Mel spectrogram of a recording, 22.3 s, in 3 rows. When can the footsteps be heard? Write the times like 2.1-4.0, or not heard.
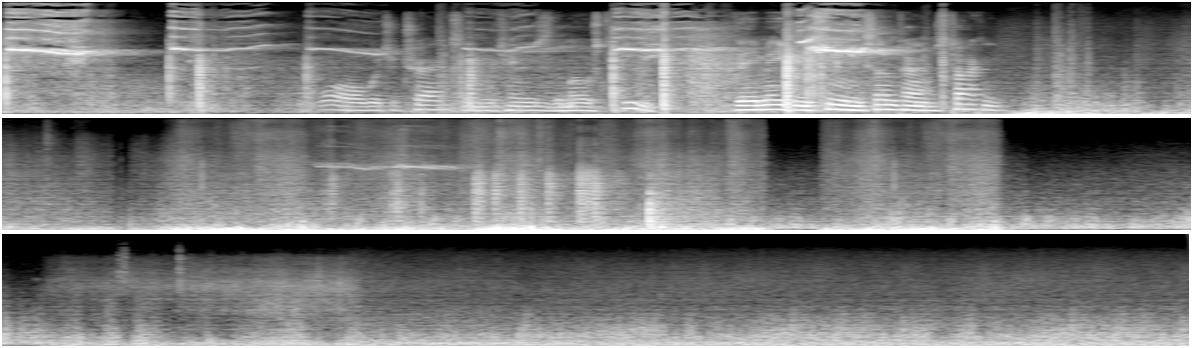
6.0-13.7.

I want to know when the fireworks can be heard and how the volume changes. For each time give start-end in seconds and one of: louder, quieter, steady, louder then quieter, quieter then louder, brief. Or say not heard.
0.0-5.9 quieter then louder
9.3-11.8 brief.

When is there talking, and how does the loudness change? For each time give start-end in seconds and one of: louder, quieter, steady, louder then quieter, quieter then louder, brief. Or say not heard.
1.9-6.2 louder.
